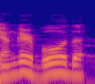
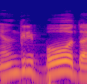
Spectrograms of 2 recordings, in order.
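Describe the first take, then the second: First: The first part sounds like 'anger', run together. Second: The first part sounds like 'angry', then 'boda'. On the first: The speaker calls it right. "ao invés de Angerboda" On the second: The speaker calls it wrong. "tipo falarem Angry Boda"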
